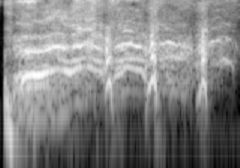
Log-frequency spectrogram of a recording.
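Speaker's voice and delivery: a big, high burst of laughter. Real, not acted. Streamer cracks up at clip.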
